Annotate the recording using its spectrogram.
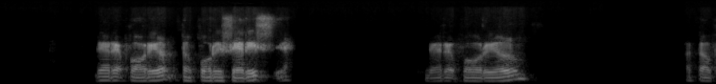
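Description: A man speaks calmly, explaining, heard through an online call.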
